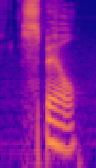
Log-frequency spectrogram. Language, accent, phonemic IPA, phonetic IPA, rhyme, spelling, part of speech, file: English, US, /spɪl/, [spɪɫ], -ɪl, spill, verb / noun, En-us-spill.ogg
- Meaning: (verb) 1. To drop something so that it spreads out or makes a mess; to accidentally pour 2. To spread out or fall out, as above 3. To overflow out of a designated area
